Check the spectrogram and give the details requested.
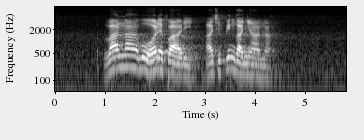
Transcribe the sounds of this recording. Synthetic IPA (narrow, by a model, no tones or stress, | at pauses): βanaβuɦɔɺɛɸaɺiɦat͡ʃʰifiŋɡaɲaːna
